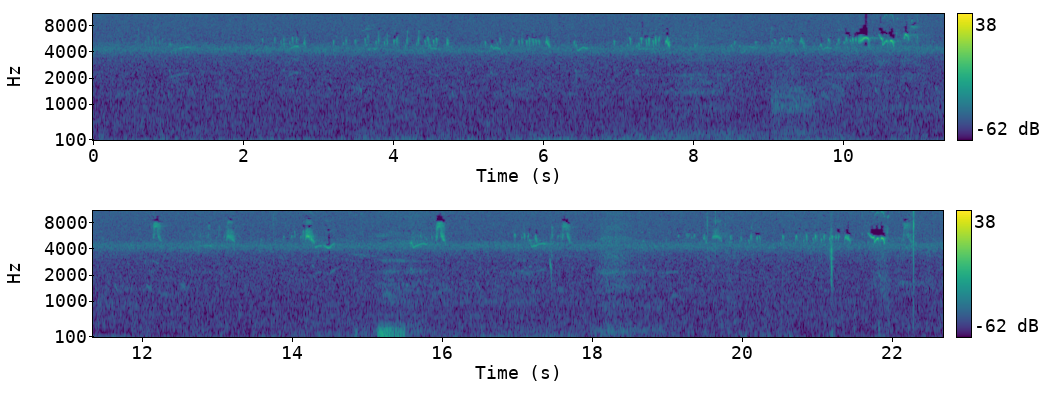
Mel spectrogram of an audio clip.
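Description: Near silence with faint distant birdsong: short high chirps and trills scattered throughout, over a steady faint high whine. A single low thump about fifteen seconds in.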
